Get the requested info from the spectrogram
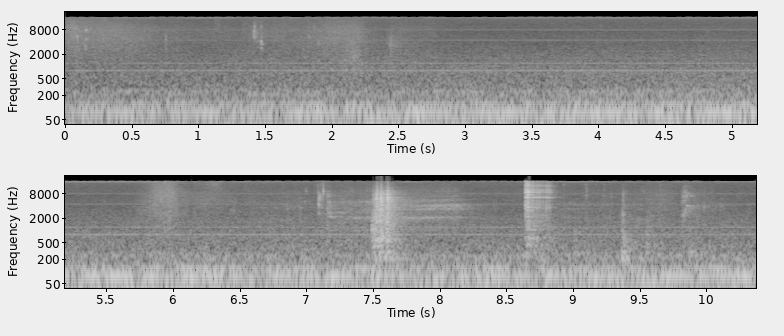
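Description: Steady low background rumble with a faint steady whine over it, broken by a few brief soft noises in the second half.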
